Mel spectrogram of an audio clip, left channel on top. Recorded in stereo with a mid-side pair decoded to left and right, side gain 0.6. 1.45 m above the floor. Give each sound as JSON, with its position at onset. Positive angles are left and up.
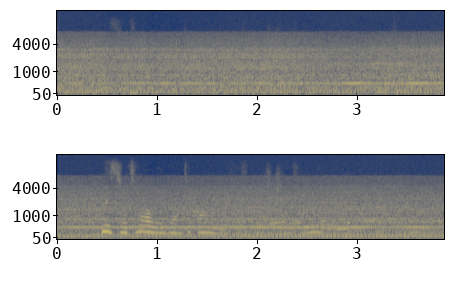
{"t": 0.4, "sound": "a woman speaking", "azimuth_deg": -70}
